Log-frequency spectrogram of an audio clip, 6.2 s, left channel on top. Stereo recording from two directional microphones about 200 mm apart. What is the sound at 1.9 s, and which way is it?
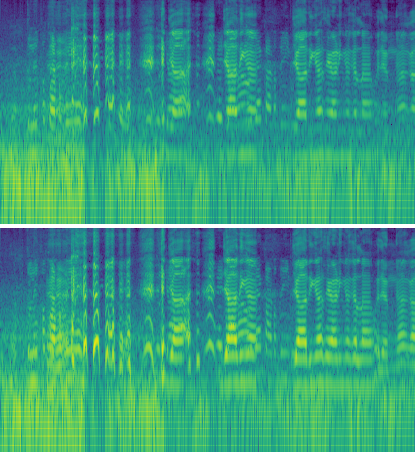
Speech, 35° right (ahead or behind).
